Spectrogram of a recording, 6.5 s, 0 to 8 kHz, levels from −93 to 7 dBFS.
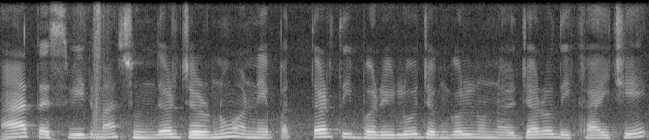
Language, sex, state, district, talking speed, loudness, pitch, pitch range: Gujarati, female, Gujarat, Valsad, 100 wpm, -16 LUFS, 170 Hz, 165-185 Hz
